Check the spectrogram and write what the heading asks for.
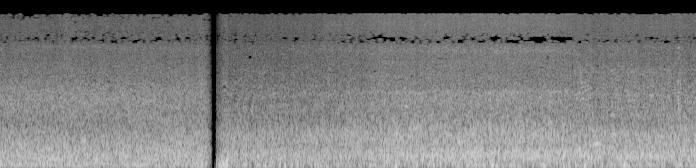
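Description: Fast mountain river rushing over rapids and boulders: a steady rush of white water, which drops out for a moment about two seconds in.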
